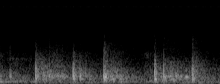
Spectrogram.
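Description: Irregular taps of an improvised cane-and-shoe dance: shoes and walking-cane tips striking a hard stage floor, about two or three taps a second.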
